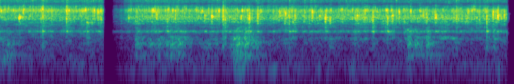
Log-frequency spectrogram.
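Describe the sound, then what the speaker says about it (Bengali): A small onion frying in mustard oil for crisp birista makes a loud, even hiss of sizzling that cuts out briefly once, then carries on steadily. "এখানে পেঁয়াজটা ভাজতে দিয়েছি"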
